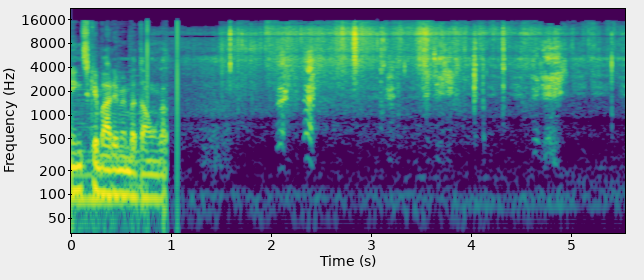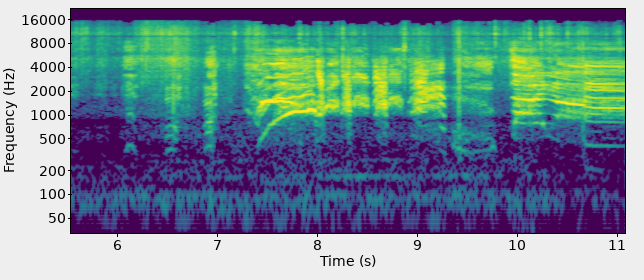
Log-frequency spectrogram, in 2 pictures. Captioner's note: Fire smoldering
